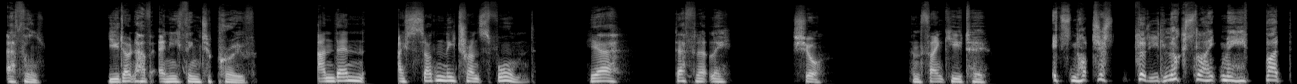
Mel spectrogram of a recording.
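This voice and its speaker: A man's voice: on the high side, expressive, a little slow, long pauses, no echo, clean studio sound. A man playing an earnest, thoughtful young soldier hero with a British accent in a video game. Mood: earnest, calm. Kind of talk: video game cutscene voice acting.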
